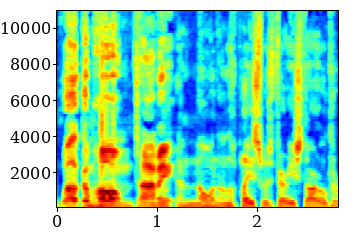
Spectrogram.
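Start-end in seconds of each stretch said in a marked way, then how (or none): 0.0-1.2 big booming roar, much higher and louder; roaring welcome. A narrator's reading. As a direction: bellow it across the bar in delight.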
